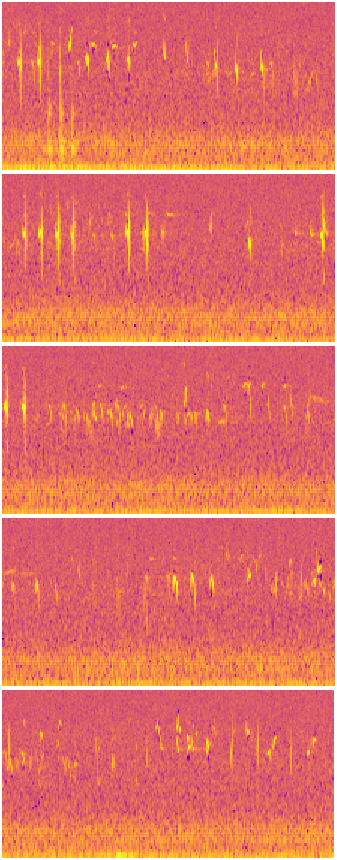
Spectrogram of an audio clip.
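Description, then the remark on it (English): A female wild bird sings in quick, high-pitched chirps and short trills, repeating irregularly throughout. The calls are fairly faint over a low, steady background rumble, with no voices. “There's still about three birds around. Step. Recording. This is a female.”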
